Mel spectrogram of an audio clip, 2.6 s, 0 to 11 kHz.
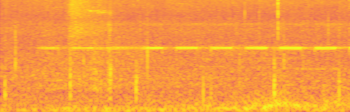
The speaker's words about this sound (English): Slightly closer into the hub of the city, I'm now on Princess Street. The bus which has just passed me was the number 68 for Cannock, making a routine stop.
